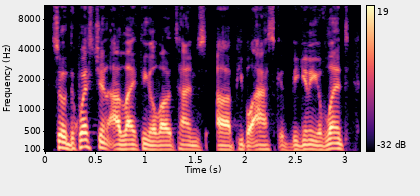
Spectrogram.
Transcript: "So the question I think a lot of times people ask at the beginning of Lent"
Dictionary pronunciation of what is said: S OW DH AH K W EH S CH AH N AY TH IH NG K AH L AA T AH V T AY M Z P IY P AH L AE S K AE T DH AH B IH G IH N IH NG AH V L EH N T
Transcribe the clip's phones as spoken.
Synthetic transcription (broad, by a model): S OW DH AH K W EH S CH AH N AY TH IH NG K AH L AA T AH V T AY M Z P IY P L AE S K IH T DH AH B IH G IH N IH NG AH V L EH N T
